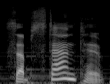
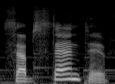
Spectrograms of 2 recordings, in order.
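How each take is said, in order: First: It is said in a British accent. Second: It is said in a British accent.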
